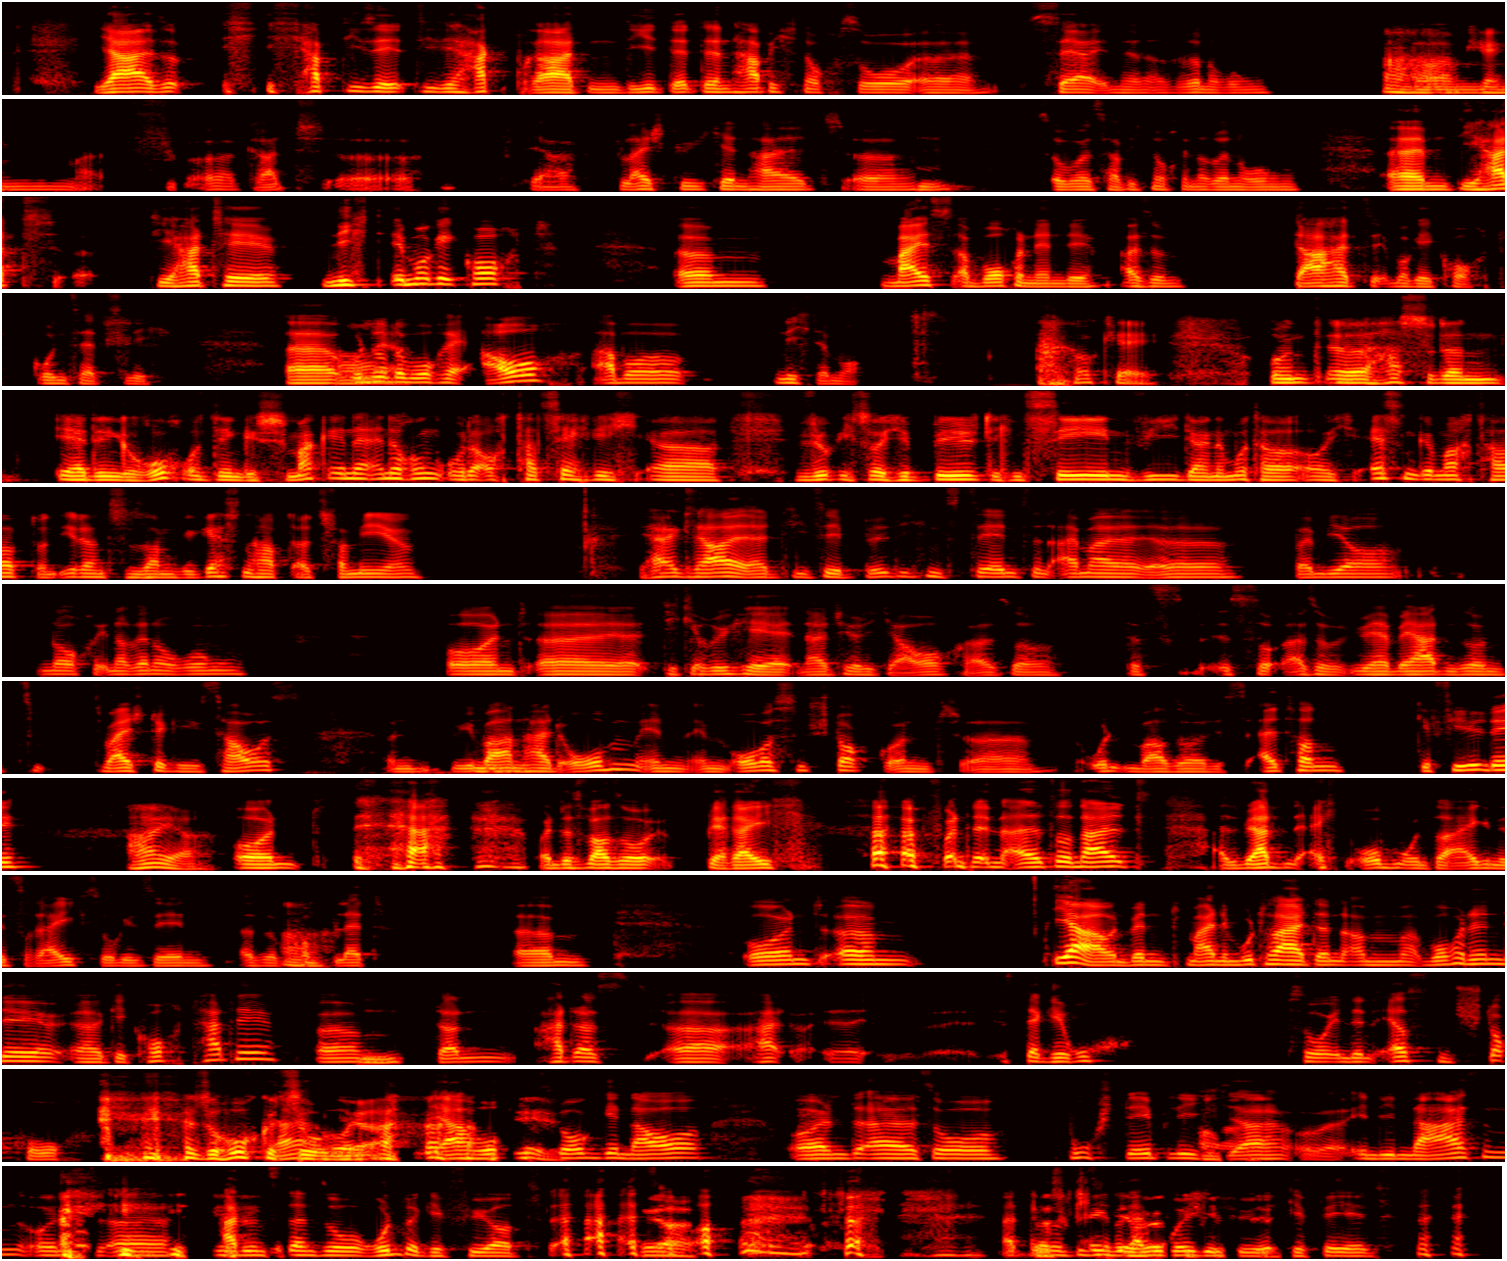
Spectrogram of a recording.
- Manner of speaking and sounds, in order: snort; laughing while speaking: "ja"; chuckle; chuckle; laughing while speaking: "ja"; chuckle; chuckle; laugh; laughing while speaking: "Also"; snort; chuckle
- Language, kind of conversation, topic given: German, podcast, Welche Küchengerüche bringen dich sofort zurück in deine Kindheit?
- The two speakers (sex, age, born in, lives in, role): male, 40-44, Germany, Germany, host; male, 45-49, Germany, Germany, guest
